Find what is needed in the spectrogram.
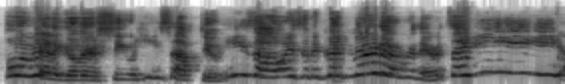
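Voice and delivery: high, loud, fast gossipy neighbor; mock the curious lady; hammed-up squeal at the end; neighbor's excited voice. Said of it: "I'm like".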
